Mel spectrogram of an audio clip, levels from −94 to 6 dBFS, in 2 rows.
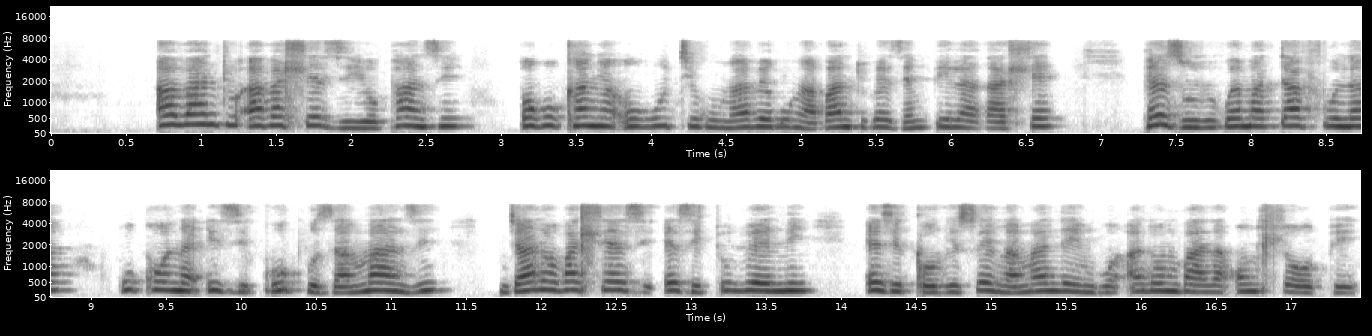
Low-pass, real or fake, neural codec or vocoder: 7.2 kHz; fake; codec, 16 kHz, 4 kbps, FreqCodec, smaller model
